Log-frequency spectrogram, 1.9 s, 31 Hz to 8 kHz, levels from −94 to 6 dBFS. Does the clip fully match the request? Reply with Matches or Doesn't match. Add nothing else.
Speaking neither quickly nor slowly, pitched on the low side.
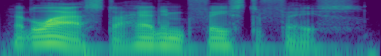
Doesn't match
